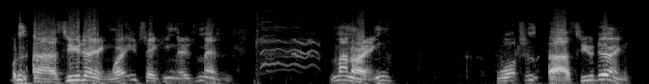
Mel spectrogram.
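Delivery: high, swooping voice, pitched way up. Asked to do the Colonel's voice for us: authoritative Colonel voice. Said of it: "Do the Colonel's voice for us".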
